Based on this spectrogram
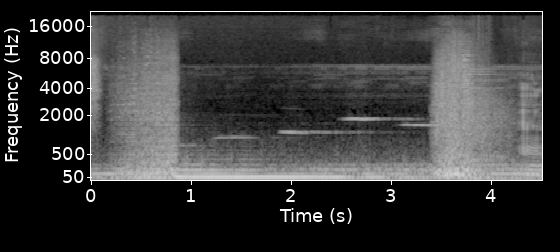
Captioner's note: whistling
